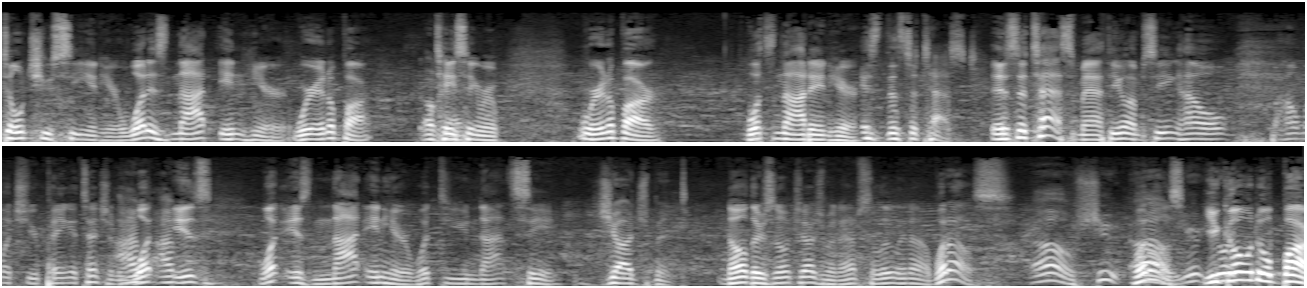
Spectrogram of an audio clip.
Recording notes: recored live at Detroit City Distillery in the Eastern Market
